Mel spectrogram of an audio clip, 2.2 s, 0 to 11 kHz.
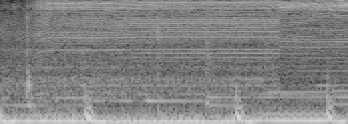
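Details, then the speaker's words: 1982 Porsche 911 Slantnose, not run in over 20 years: a newly installed electric fuel pump at key-on gives a steady high whine with soft clicks about twice a second. Normal; no fuel leaks. "you can hear this bad boy whining making noises I don't see any fuel leaks just some oil leaks"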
